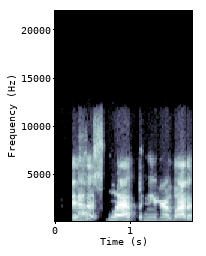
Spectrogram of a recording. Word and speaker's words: Lemp: Lep, but it's spelled L-E-M-P. – L-E-M-P.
